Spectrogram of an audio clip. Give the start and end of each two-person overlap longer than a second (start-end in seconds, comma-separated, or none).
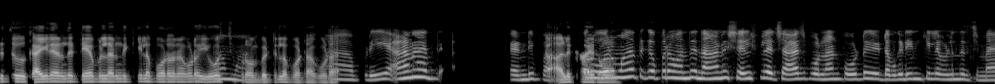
none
